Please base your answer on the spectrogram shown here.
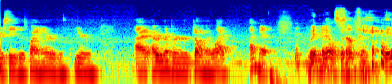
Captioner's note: laughter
